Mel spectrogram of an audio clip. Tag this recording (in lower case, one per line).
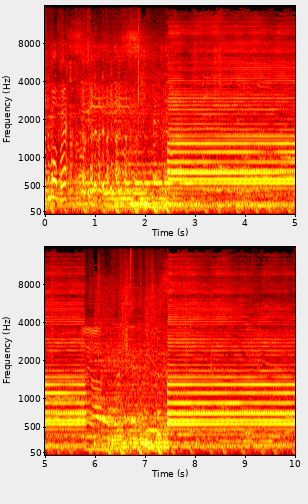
music
speech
